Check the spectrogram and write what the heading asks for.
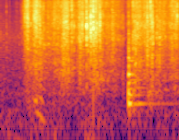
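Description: Dry crinkling, crushing rustle of coconut husk (bunot) being pulled apart and handled as kindling for a charcoal fire.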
